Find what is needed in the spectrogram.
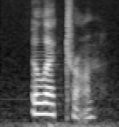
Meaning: The subatomic particle having a negative charge and orbiting the nucleus; the flow of electrons in a conductor constitutes electricity
- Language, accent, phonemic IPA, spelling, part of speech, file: English, US, /ɪˈlɛk.tɹɑn/, electron, noun, En-us-electron.ogg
